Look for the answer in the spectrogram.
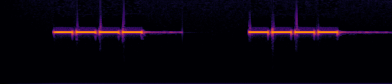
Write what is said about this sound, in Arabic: عندما غادرت المبنى انطلقت صافرة إنذار من ساعتها الذكية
